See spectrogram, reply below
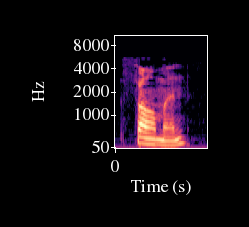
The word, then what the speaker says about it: Solomon: And Solomon begot, it's not, it's Solomon, the L is silent.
